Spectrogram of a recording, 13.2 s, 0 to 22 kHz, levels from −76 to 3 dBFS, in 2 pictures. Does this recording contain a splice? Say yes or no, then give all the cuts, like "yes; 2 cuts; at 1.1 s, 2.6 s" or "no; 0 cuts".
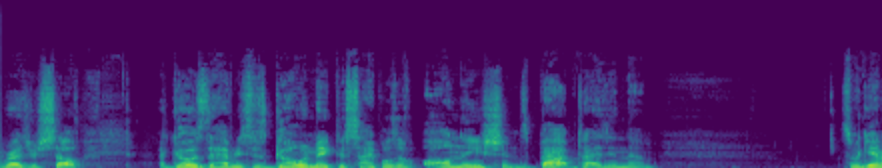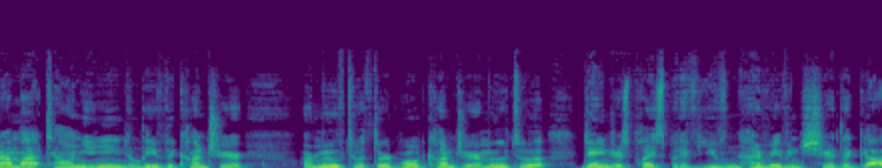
yes; 1 cut; at 1.2 s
